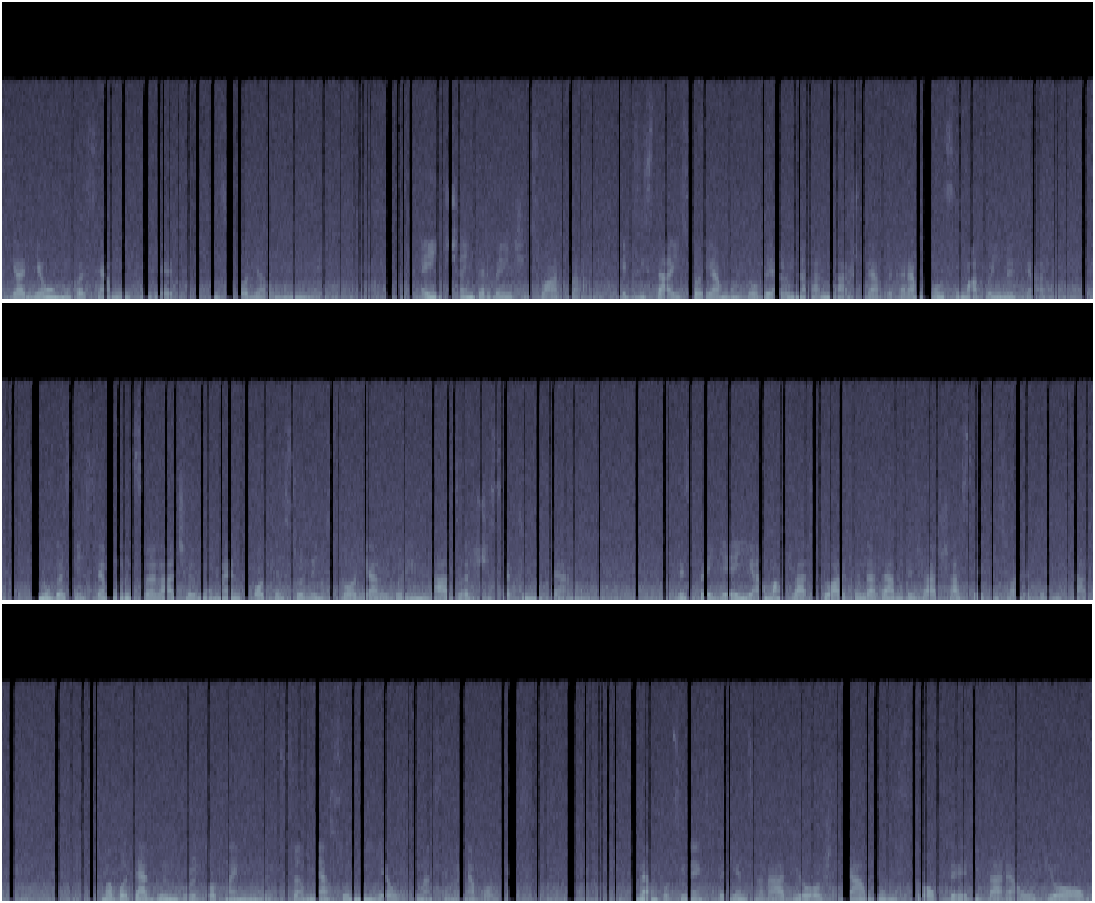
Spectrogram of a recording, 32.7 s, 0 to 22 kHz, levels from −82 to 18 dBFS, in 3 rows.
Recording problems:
hiss; loud; throughout; 3 dB below the speech
choppy; very; 12% of the speech affected

